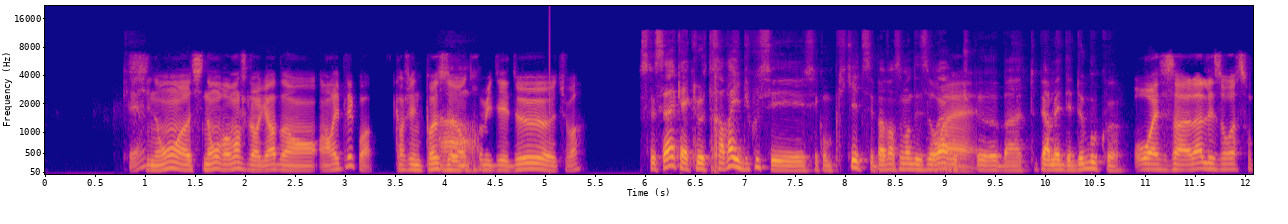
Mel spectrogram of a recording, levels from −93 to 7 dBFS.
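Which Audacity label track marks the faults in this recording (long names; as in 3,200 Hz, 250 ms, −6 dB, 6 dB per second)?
5.040000	5.040000	click −7 dBFS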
